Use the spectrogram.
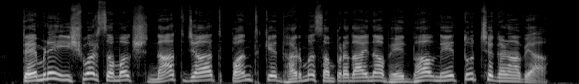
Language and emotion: Gujarati, neutral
